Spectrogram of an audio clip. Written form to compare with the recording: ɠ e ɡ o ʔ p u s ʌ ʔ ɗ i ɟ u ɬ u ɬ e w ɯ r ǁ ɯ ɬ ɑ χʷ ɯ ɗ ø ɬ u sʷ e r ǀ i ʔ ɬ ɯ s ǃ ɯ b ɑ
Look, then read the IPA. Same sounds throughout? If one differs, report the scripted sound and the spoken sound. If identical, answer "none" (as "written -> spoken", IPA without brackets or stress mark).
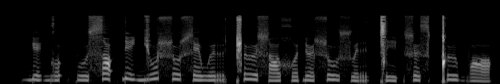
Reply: ʌ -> ɑ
